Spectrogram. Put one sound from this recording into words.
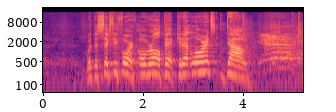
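A group of young men shout loudly together in an echoing room.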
